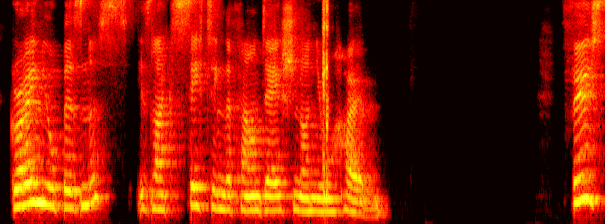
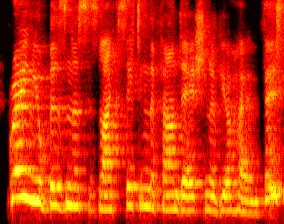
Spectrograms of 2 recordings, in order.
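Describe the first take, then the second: First: It is said with long pauses between phrases. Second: It is said quickly without pauses.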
